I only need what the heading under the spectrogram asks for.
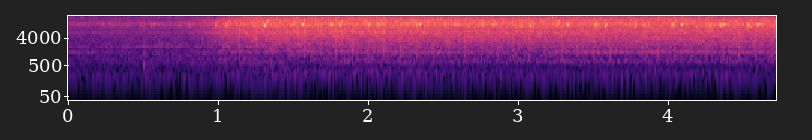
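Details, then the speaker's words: Engine at fast warm-up idle, heard through the closed hood, not audible with it open: thin high steady whistle that disappears once warm-up revs drop, then runs quiet. "Через закрытый вот слышно прям вот этот свист. Все, пропал. Прогревочные обороты упали, свист пропал."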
